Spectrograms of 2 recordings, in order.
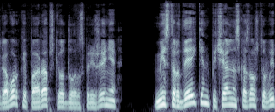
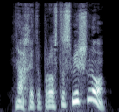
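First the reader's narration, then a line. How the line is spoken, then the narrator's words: Exclaimed. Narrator (Russian): воскликнул Маркус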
